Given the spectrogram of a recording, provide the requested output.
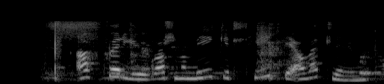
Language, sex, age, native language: Icelandic, female, 12, Icelandic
